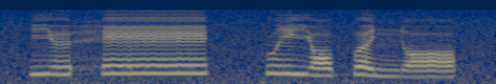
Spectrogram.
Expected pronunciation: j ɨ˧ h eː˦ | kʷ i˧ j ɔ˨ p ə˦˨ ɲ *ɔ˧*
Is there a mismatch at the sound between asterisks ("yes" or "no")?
yes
